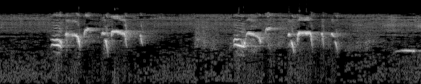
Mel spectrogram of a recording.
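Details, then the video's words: Wild white-rumped shama delivering two loud, varied song phrases of bright whistles and quick slurred notes about two seconds apart, with a constant high insect hum behind. "TERAPI BURUNG MURAI DI ALAM LIAR"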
